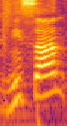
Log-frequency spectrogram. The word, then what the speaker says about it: Nissan: drifting culture and it is Nissan in Japanese Nissan is his son me of Nissan stands for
